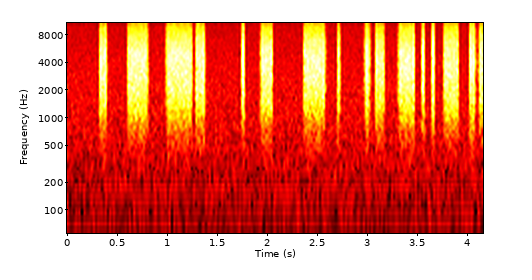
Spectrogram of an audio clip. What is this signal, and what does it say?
Bursts of noise. There is no code.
